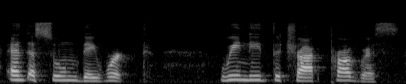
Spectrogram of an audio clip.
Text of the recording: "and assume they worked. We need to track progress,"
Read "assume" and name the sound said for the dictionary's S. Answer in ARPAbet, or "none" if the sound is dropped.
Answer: S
